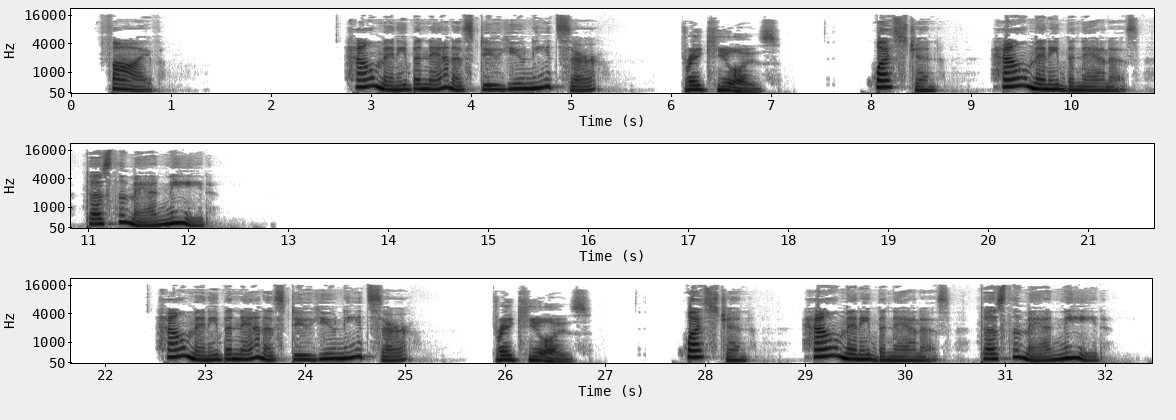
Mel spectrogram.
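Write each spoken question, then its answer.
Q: how many bananas does the man need?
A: 3 kilos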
